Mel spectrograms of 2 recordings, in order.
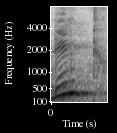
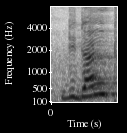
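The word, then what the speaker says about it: didn't: डिड plus not की contraction को आप बोलते हैं डिंट। डिडंट भी बहुत से लोग ऑफकोर्स प्रोनाउंस करते होंगे, लेकिन इसका एक्चुअल प्रोनाउंसिएशन है डिंट। ठीक है, डिंट। डिडंट्स ना बोलकर आप इसको डिंट करके प्रोनाउंस कीजिए।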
